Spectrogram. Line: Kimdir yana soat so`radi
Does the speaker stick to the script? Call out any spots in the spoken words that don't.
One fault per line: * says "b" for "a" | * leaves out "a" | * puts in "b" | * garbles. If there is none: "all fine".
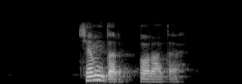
* leaves out "yana soat"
